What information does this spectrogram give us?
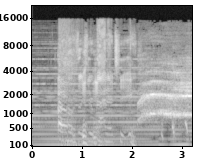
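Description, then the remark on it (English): A loud scream sound effect erupts suddenly: choppy, sputtering vocal noises give way to a long, strained, bleat-like wail that holds steady at high volume until the end. “Can we get sued for that scream?”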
